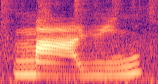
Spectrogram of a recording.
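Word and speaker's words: 马云: SISI: Jack Ma in Chinese is Ma Yun. LUCAS: Ma Yun.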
